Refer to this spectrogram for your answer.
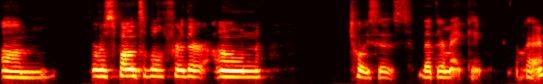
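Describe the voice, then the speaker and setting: Close and dry with no echo, a woman's monotone, flat voice moves at a fairly slow pace with long, frequent pauses. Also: medium pitch for a woman. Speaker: livestream host. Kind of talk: casual chat.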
